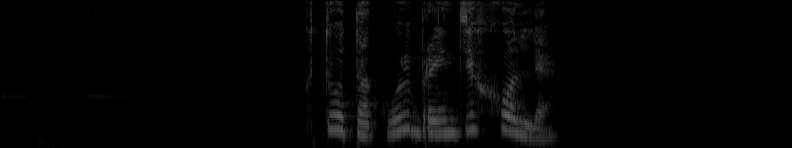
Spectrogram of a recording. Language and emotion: Russian, neutral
